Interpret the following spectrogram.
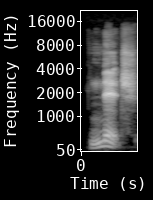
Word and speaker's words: niche: To get started and to do the same, you're going to have to choose the niche, or niche as it's sometimes pronounced, that you want to focus on.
